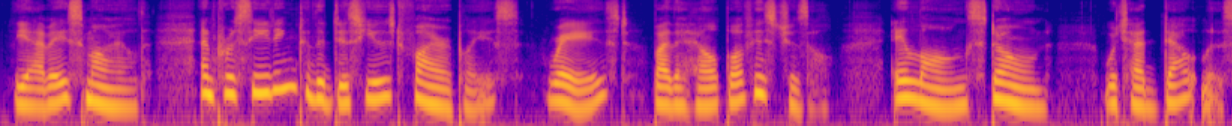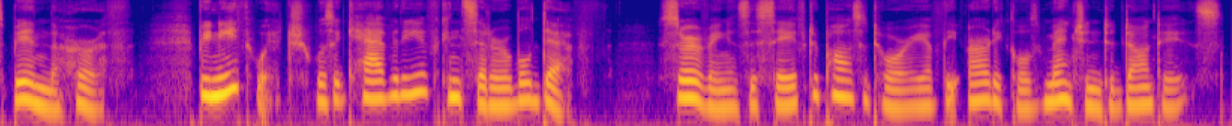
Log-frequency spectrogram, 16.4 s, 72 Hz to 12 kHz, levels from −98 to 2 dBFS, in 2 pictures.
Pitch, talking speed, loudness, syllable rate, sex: 195 Hz, 160 wpm, -20 LUFS, 5.3 syllables/s, female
